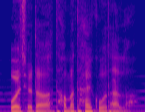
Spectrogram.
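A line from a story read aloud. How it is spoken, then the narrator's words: Smiling, hinting. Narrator (Chinese): 他嘴角搓着笑，提点道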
